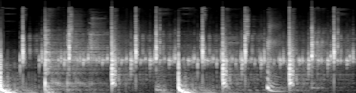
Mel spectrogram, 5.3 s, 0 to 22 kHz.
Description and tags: abstract-electrofunkbreakbeats 090bpm-remixdafunk
this pack contain some electrofunk breakbeats sequenced with various drum machines, further processing in editor, tempo (labeled with the file-name) range from 70 to 178 bpm, (acidized wave files)
abstract, beat, chill, club, dj, dontempo, downbeat, drum-machine, heavy, reverb, rhytyhm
